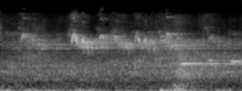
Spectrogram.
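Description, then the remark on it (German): Birds chirp and sing outdoors in Berlin against a steady background hiss, with bright repeated calls rising and falling. No one speaks. “Ja, Vögel hören sie im Moment satt draußen.”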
